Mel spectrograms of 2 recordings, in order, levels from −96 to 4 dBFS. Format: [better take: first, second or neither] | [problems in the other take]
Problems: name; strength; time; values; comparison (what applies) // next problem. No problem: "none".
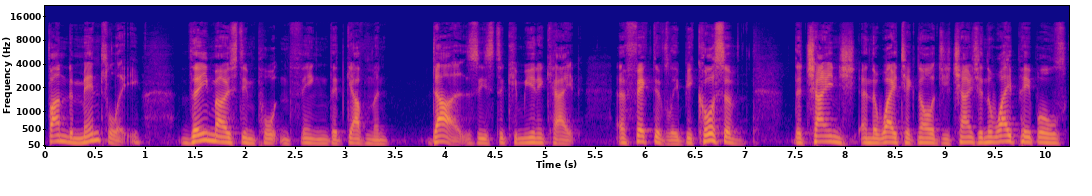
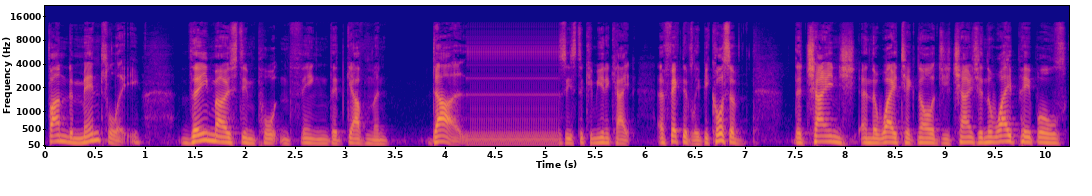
first | audio freezing; at 4 s for 1 s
